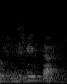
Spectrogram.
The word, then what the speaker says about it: Fifita: Oh, I'm looking for Fifita. Who's that? Fifita Fakauka? Yeah, she was here, but she's been transferred back to Middlemore. I left Auckland Hospital, went to Middlemore. I'm here looking for Fifita.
